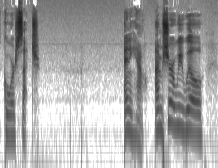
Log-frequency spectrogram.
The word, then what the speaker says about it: Gorsuch: You're listening to The Friddle Show, and we are going to start, of course, talking about Justice Gorsuch. I know it is such. The end of the name is such, but I don't know how you put them together. It's hard to say Gorsuch. I guess Gorsuch.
